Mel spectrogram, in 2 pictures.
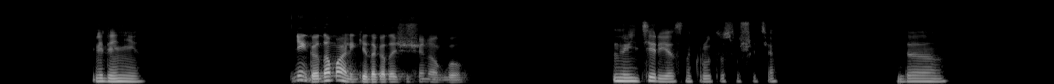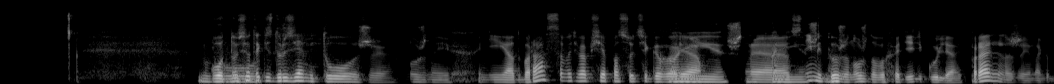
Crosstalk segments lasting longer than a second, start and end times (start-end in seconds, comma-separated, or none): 17.1-18.9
